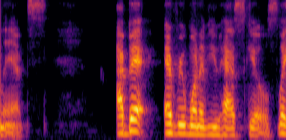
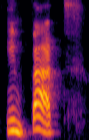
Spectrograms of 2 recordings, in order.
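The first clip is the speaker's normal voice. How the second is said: higher, put-on Nigerian lilt on "in fact"; Nigerian accent; 5 semitones higher, 4 dB louder than usual. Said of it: "my fake Nigerian accent".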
